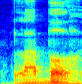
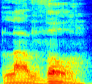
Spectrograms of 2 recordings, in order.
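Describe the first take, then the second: First: The middle consonant is a B sound. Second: The middle consonant is a V sound. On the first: "is what we teach with a B" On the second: "instead of"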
